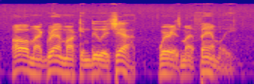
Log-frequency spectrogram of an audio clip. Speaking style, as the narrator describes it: The man responds gruffly

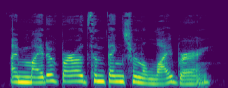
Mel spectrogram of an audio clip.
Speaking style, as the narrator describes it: she said, and her tone dared her mother to make something of it

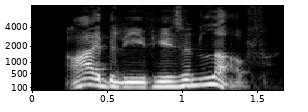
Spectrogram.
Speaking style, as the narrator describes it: cried Lady Narborough

